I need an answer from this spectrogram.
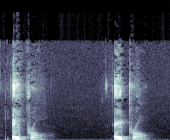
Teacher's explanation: April has a stress on the first syllable.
